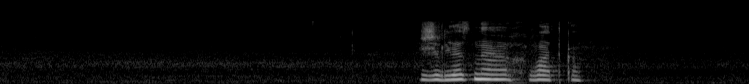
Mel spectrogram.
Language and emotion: Russian, neutral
